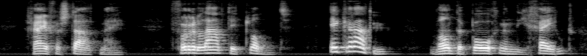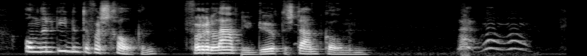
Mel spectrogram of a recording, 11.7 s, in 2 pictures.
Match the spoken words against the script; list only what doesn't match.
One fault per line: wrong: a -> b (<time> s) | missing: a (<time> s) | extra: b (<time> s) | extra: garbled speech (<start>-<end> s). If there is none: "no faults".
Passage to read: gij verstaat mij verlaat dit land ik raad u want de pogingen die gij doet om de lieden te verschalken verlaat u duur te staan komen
no faults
